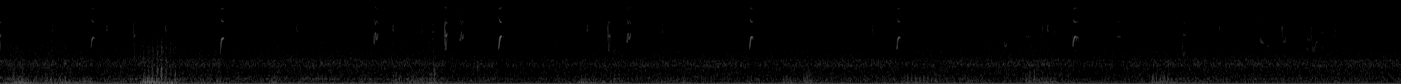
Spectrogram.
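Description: Small garden birds giving faint, thin, high call notes, each very short, scattered about one a second. A soft low thump about a second and a half in.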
